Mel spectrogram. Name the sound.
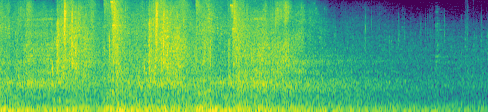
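Confringo explosive spell in video game Hogwarts Legacy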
